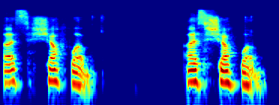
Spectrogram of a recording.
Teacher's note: X raised W, you should be blowing out.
